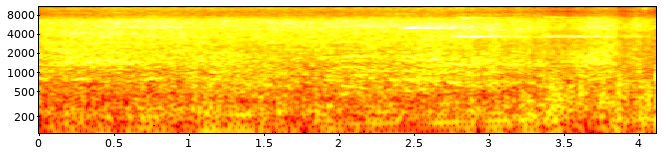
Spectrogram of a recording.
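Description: Steady city traffic and street noise, with voices in the background and a couple of faint, brief high tones after the middle.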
